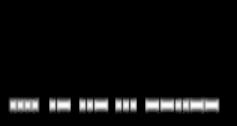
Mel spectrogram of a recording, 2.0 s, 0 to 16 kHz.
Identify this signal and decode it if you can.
Morse code, heard as a keyed tone, about 38 wpm, 630 Hz. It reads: HAUS,
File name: 004 Vierter Streich 40wpm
